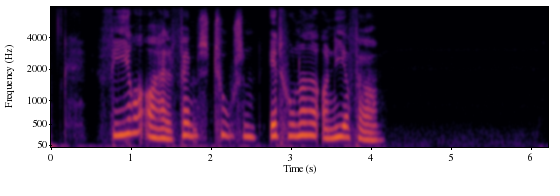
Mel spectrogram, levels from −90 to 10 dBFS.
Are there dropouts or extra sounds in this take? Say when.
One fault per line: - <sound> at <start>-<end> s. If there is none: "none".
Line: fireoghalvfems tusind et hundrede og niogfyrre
none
